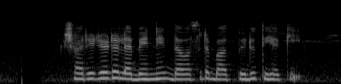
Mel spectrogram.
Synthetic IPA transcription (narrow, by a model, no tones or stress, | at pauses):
ʃaɾiːɾəjəʈəlæbenːed̪ɐʋəsəʈəbat̪̚piɖut̪iɦəkḭː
